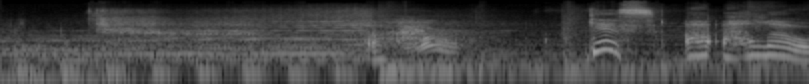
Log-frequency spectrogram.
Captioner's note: on phone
